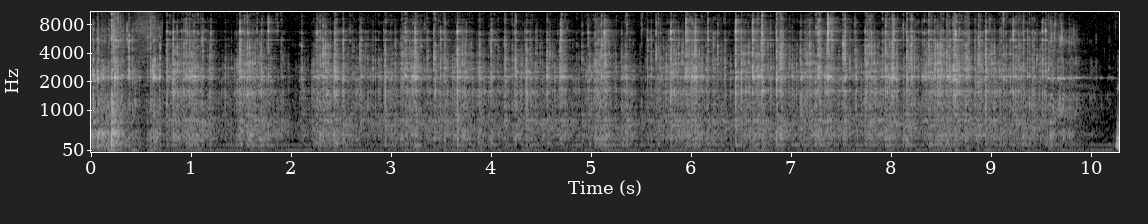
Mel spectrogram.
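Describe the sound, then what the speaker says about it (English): Ice clinking and rattling steadily against a mixing glass as a martini is stirred, a dense continuous stream of small clicks heard close up with no talking. "You want to stir it for a nice amount of time because it's getting it really cold."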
